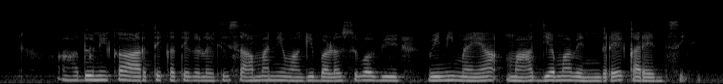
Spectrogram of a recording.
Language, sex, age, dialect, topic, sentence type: Kannada, female, 18-24, Mysore Kannada, banking, statement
